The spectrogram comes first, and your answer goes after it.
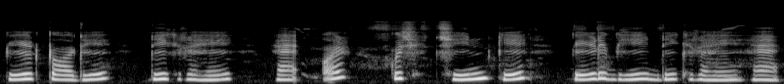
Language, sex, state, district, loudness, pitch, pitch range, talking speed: Hindi, female, Chhattisgarh, Raipur, -15 LUFS, 235 Hz, 220-250 Hz, 100 wpm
